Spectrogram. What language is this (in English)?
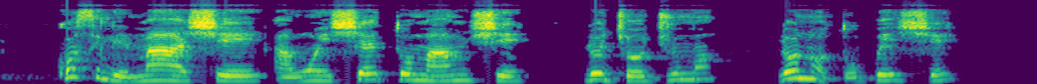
Yoruba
